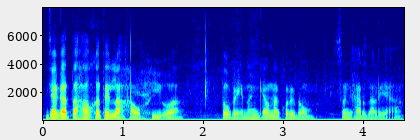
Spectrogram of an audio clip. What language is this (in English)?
Santali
